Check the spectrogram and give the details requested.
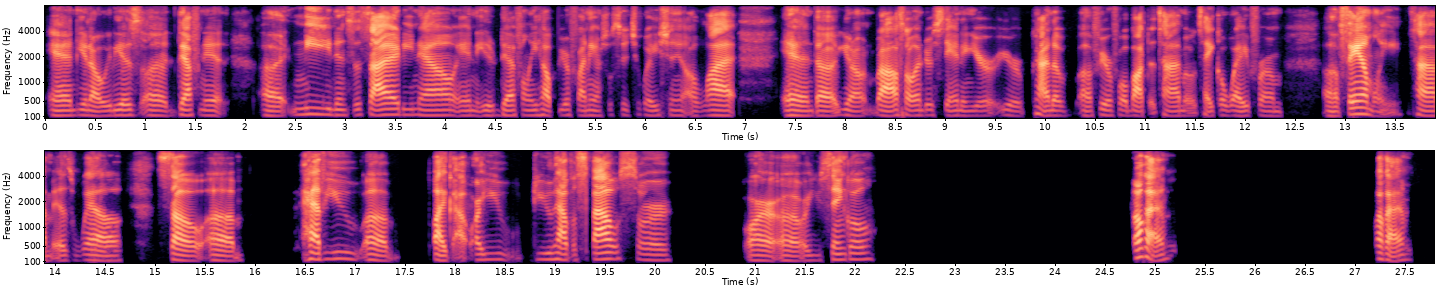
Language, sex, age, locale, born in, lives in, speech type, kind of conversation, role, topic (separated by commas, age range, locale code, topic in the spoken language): English, female, 50-54, en-US, United States, United States, conversation, advice, advisor, How can I make a confident choice when I'm unsure about a major life decision?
